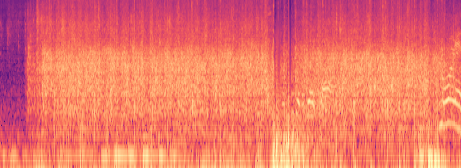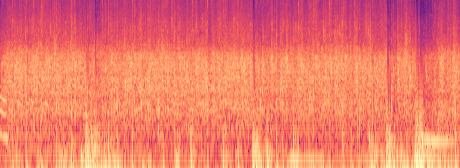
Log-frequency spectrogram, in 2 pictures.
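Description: Audience applause, beginning about half a second in and continuing steadily and loudly.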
